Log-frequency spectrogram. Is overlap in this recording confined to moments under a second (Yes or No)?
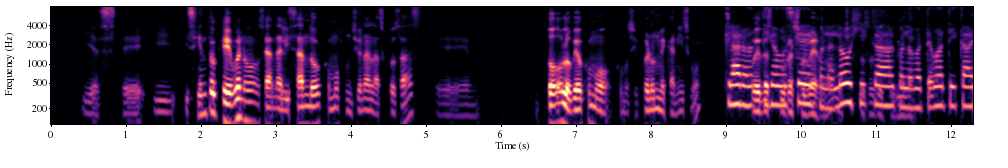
No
